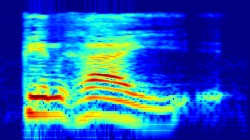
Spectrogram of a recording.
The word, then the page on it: bingai: Raga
